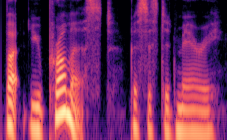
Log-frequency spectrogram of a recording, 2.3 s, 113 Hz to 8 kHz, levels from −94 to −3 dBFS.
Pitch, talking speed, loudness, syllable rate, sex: 155 Hz, 130 wpm, -18 LUFS, 5.1 syllables/s, female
